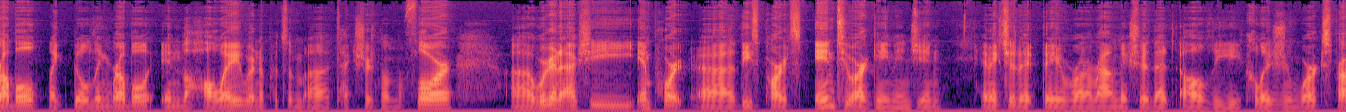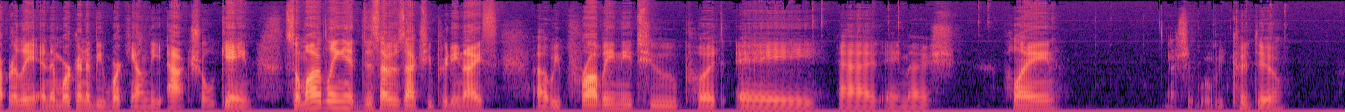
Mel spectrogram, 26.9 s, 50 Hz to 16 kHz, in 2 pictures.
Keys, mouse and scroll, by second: 18.6 middle click, 19.3 Tab, 21.5 click, 23.9-25.7 middle drag, 26.0 right click, 26.6 Tab.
